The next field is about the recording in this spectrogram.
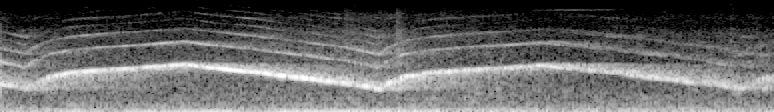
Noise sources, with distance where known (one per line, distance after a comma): siren, near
